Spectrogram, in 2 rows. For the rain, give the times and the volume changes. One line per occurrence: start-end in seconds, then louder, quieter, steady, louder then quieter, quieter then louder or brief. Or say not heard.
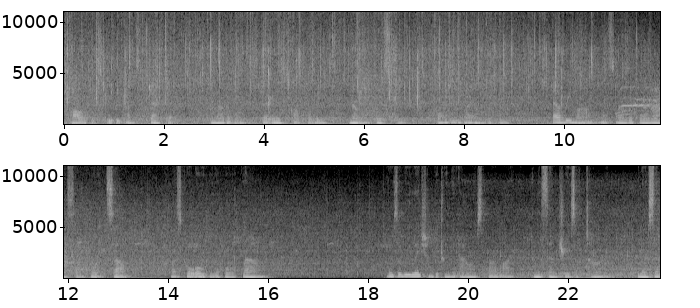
0.0-23.8 quieter.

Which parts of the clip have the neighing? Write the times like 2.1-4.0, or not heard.
11.0-12.4.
